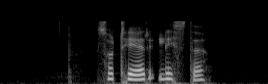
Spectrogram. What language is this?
Norwegian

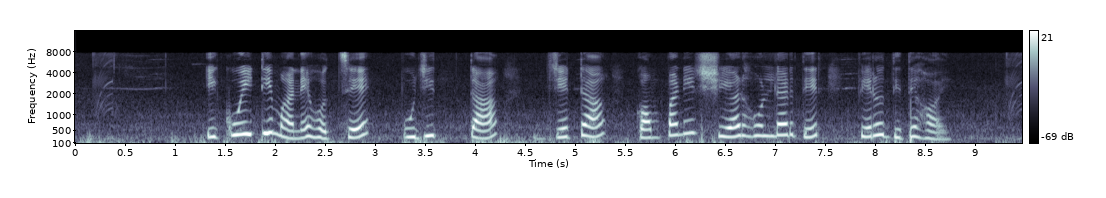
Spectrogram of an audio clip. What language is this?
Bangla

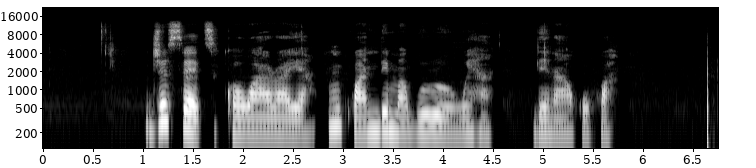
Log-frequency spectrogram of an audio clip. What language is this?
Igbo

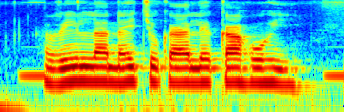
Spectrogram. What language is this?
Chhattisgarhi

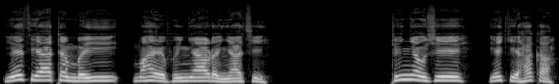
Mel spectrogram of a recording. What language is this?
Hausa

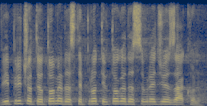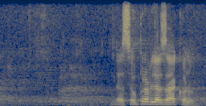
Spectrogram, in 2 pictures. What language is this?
Serbian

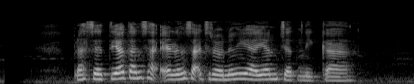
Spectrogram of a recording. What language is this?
Javanese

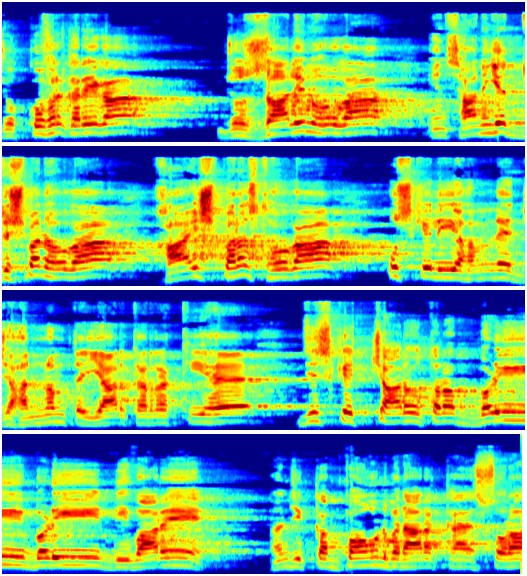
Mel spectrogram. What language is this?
Urdu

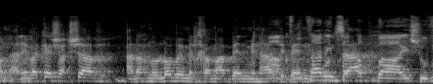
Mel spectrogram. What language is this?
Hebrew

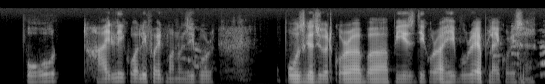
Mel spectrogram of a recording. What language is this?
Assamese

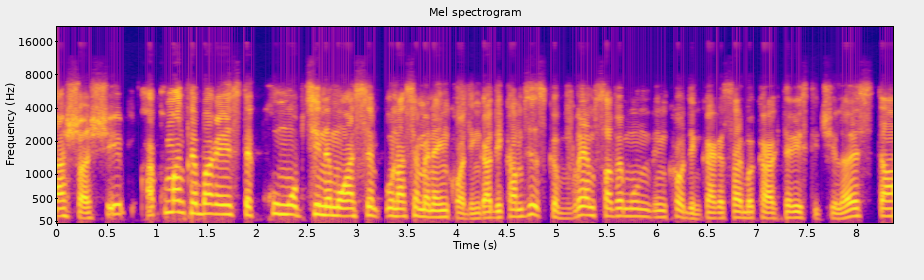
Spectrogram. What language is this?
Romanian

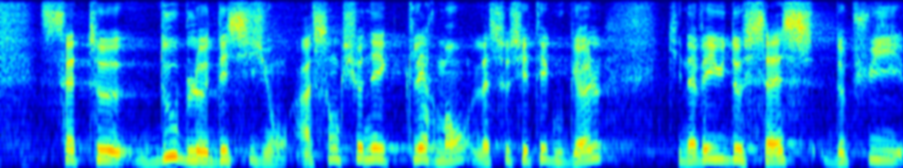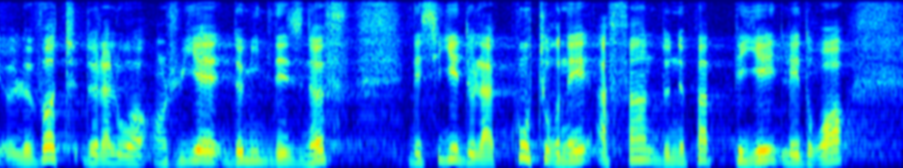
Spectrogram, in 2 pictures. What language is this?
French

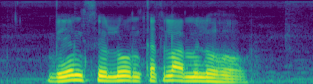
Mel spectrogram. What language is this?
Magahi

